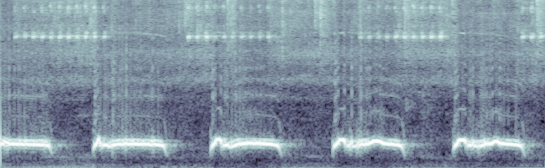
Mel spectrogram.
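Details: Spotted dove with a clear voice, suited as a lure for doves, repeating loud, steady coos almost evenly, about one per second, each slightly wavering, over a faint high pulsing tick.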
